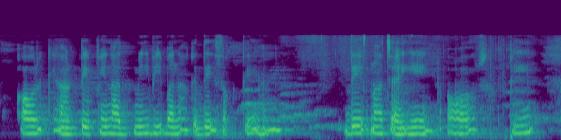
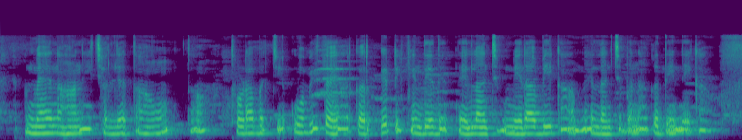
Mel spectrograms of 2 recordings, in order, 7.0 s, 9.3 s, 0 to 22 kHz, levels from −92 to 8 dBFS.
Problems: background sounds at intervals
